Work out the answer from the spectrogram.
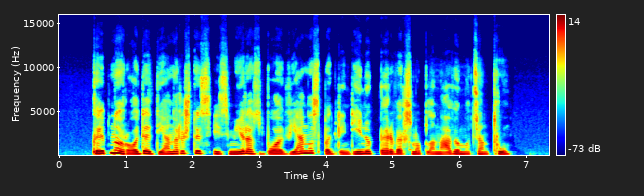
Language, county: Lithuanian, Panevėžys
